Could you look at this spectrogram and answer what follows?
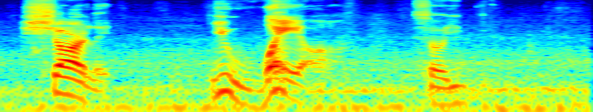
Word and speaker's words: Charlotte: Charlotte. You way off. So you you can't even say you was close. Her name is spelled like Charlotte Hornets. Charlotte. Like Charlotte's Web.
